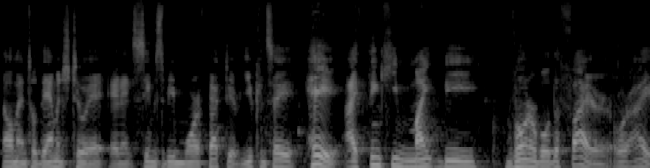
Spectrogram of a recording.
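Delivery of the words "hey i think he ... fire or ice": usual speaking voice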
